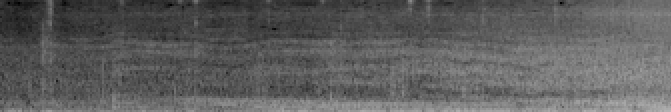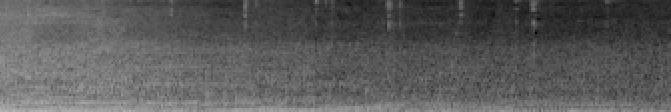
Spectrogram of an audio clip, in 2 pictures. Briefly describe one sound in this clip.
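A van drives past close by, its engine rising and then fading.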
